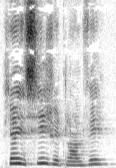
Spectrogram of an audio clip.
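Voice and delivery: voix d'épouse plus aiguë et plus forte, qui gronde; épouse agacée. A narrator's reading. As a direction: gronde ton mari comme une sotte idée. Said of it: "lui dit sa femme". (une femme sermonne son mari pour le chapeau, agacée)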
